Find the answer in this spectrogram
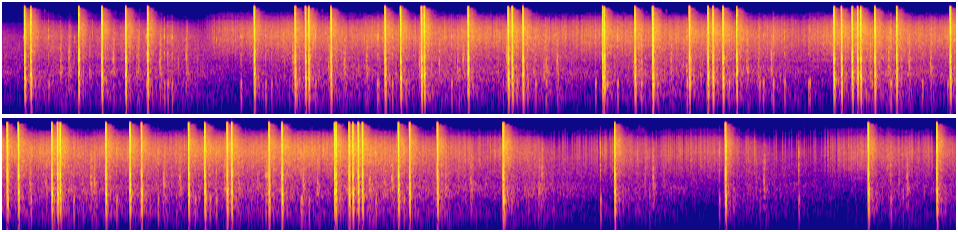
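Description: Fireworks display: many sharp bangs of bursting aerial shells in quick, irregular succession, thickest in the middle and fewer near the end.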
